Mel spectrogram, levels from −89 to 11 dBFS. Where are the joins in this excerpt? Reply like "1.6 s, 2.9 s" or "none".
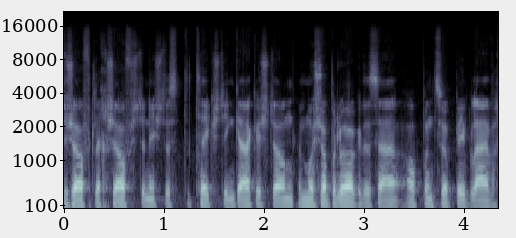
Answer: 2.3 s

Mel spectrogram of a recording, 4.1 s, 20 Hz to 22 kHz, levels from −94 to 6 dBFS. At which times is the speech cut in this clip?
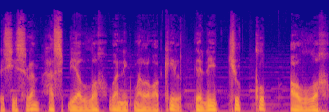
2.3 s

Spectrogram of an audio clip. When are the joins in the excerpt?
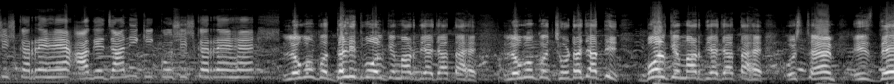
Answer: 2.7 s, 4.9 s, 7.8 s

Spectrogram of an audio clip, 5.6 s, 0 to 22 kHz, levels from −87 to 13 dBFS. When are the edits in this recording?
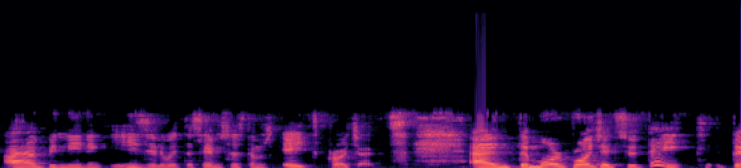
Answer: none

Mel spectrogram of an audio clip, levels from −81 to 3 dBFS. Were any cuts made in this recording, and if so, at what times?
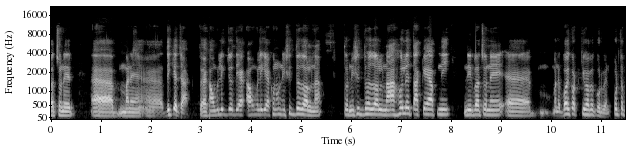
3.2 s

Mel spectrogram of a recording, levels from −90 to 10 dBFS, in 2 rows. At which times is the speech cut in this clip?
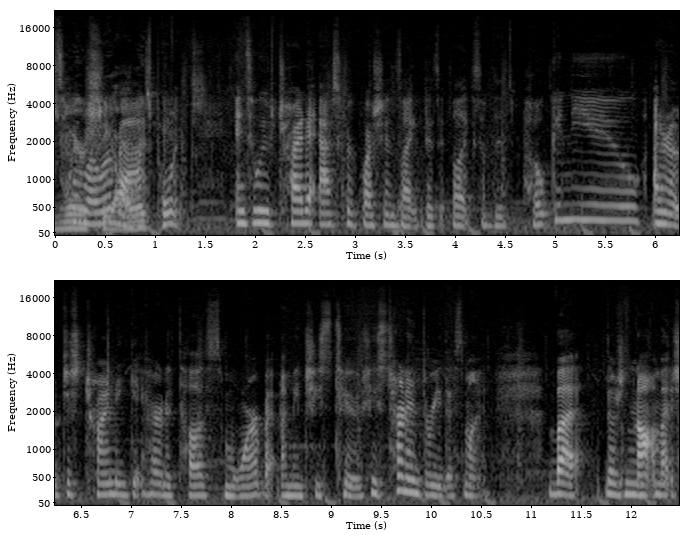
none

